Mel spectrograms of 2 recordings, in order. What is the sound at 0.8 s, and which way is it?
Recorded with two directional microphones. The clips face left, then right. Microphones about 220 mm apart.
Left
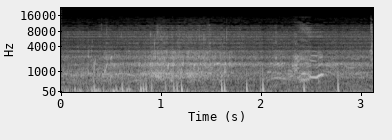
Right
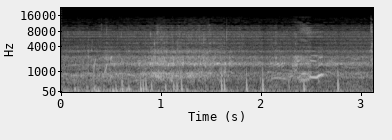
Boat, 10° right (ahead or behind).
